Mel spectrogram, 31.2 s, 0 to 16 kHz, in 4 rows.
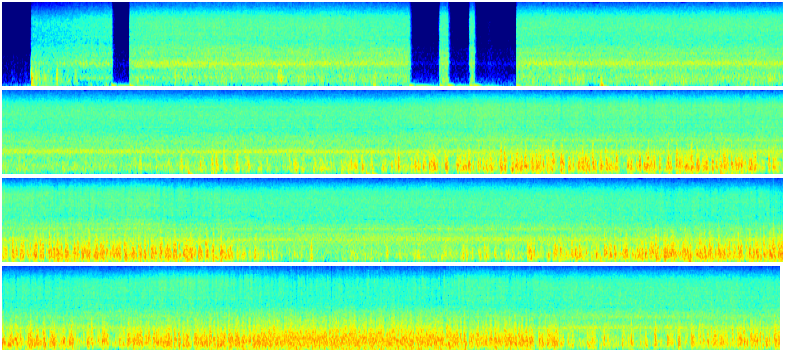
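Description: A 1940 Piper J-3 Cub's 65 hp Continental A65 four-cylinder air-cooled engine and propeller running at takeoff power, heard from inside the open cockpit with wind noise, through the takeoff roll on grass and the climb-out. The sound drops out briefly a few times near the start and grows louder about ten seconds in.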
